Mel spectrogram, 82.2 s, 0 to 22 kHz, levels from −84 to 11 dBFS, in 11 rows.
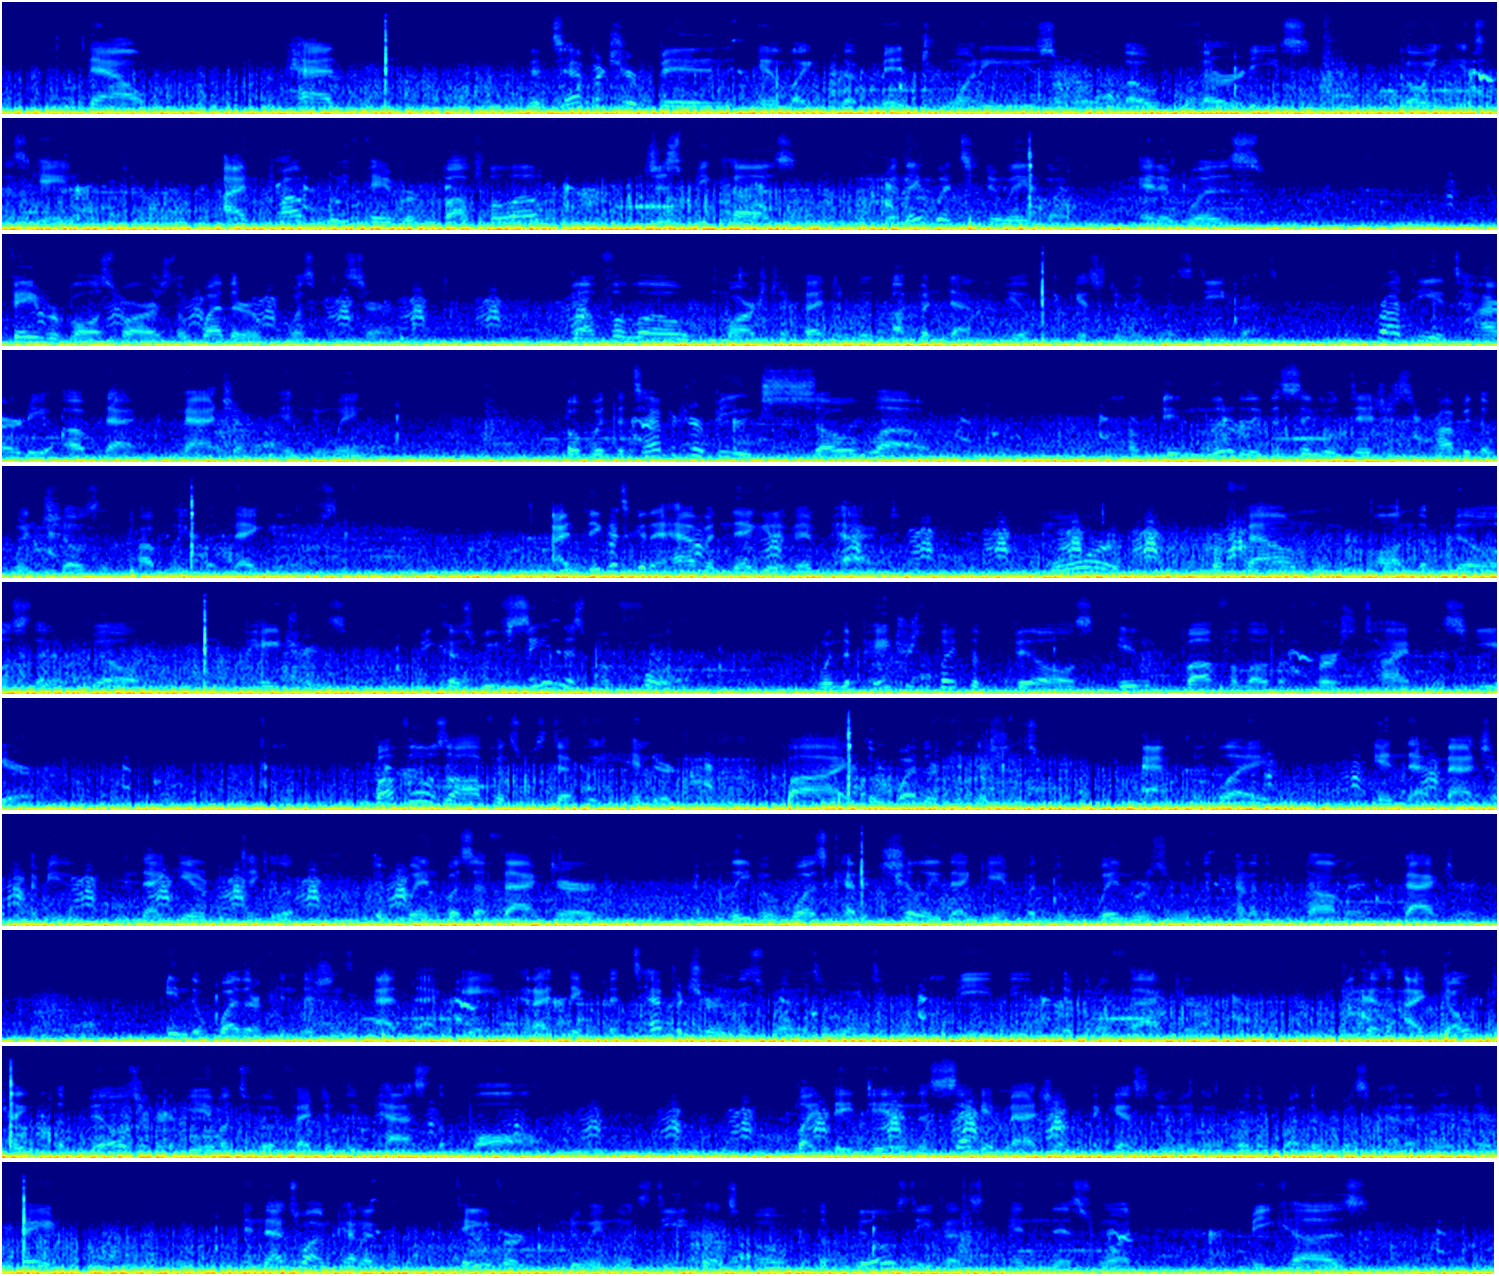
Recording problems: wind noise on the microphone; heavy; 5 dB above the speech

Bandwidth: 14 kHz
